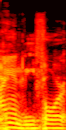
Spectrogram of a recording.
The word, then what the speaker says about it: InvArch: I've been calling it InvArch just for the sake of pronunciation, because some people might struggle. Okay. It's a little easier. InvArch, OSIF, and XEA.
